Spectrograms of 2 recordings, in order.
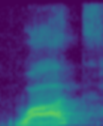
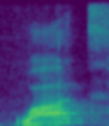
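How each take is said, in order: Both takes have the same delivery.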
